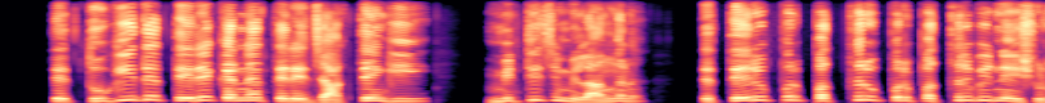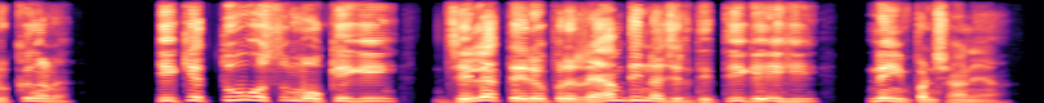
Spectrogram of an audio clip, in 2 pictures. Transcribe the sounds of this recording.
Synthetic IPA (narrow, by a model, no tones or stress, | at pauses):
t̪et̪ʊɡid̪eːt̪eːɾekəɾnɛt̪eːɾed͡ʒaːɡ̚t̪ẽːɡiː | mɪʈːiːt͡ʃəmɪlãːŋɡəɽ̃ | t̪eːt̪eːɾeʊpːəɾpɐt̪ʰːəɾʊpːəɾpət̪ʰːəɾbʱiːnɐĩːʃʊɽkəɡəɽ̃ | kiːket̪uʊsmoːkiɡiː | d͡ʒeːlɛːt̪eːɾeʊpːəɾɾɛːmd̪iːnɐd͡ʒəɾd̪ɪt̪ːiɡɐiɦi | nəĩpənʃaːɽ̃eja̰ː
